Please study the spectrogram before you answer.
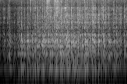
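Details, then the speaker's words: Bafang motor on a Banana Boss e-bike, heard under pedal assist or throttle (quiet when the wheel spins freely): harsh, rattly grinding whir; damaged motor internals likely, teeth inside the motor broke before. "it makes a lot of noise so there's something wrong with the motor i don't know what it is"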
